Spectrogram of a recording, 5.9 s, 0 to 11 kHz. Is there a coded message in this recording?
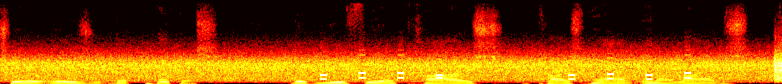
Yes: DTMF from 2.4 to 5.2 s, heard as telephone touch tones, dialled by machine, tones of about 50 ms, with radio hiss, a squelch burst at the end and speech in English. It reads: 1997 1519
